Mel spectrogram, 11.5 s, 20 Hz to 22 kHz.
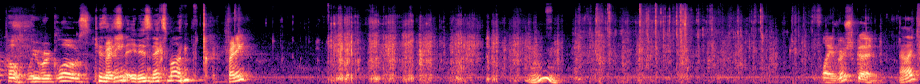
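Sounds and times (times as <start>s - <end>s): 
speech: 0.1s - 3.2s, 10.3s - 11.4s
crunching on super-crispy cheesy snack chips: 3.8s - 11.4s.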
